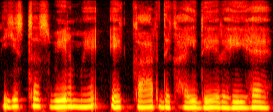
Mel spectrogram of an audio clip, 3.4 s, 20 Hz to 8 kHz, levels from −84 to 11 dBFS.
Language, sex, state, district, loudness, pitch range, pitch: Hindi, male, Jharkhand, Palamu, -15 LUFS, 150-170 Hz, 160 Hz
